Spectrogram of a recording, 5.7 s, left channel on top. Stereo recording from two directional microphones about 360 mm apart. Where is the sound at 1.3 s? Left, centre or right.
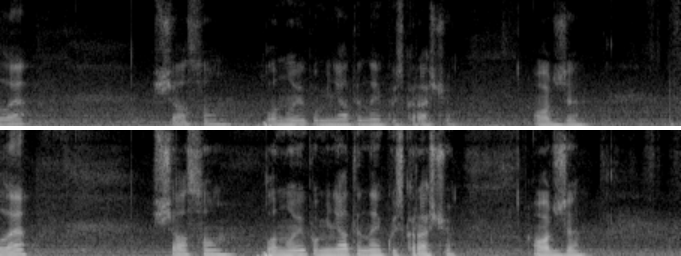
Centre.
